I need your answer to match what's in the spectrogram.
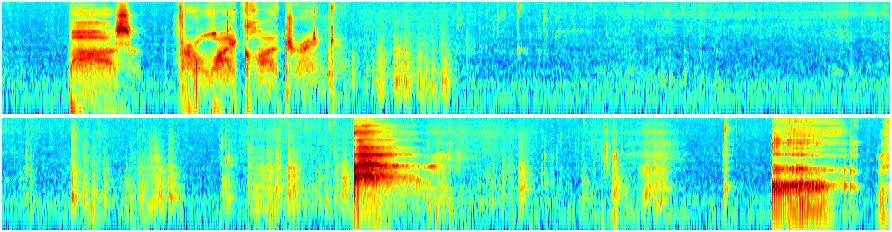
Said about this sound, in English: and White Claw burp.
